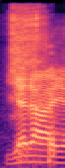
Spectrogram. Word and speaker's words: YetAI: Yeah, I, Yeti. All right, like Jedi. I got to remember that. I'm gonna lock that in. yeah. Yeti in the chat.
